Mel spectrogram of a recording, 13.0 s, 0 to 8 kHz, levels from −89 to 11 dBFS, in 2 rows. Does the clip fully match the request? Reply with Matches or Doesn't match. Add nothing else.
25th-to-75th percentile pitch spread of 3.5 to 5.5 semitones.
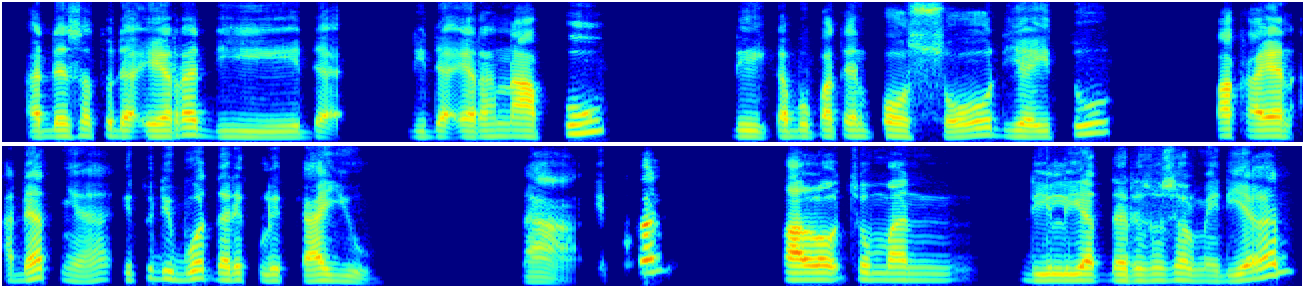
Doesn't match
